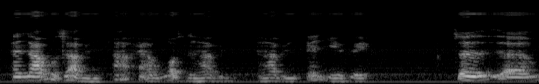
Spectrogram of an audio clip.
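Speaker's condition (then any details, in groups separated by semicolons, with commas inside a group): Facial palsy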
